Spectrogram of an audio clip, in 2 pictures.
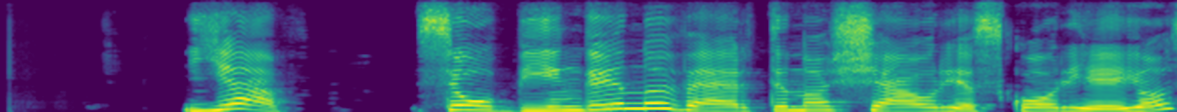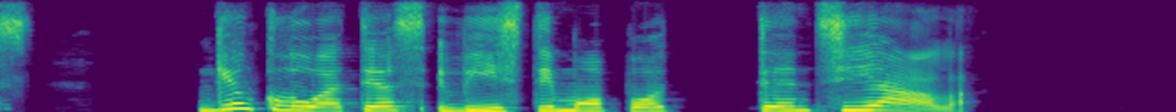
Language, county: Lithuanian, Utena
